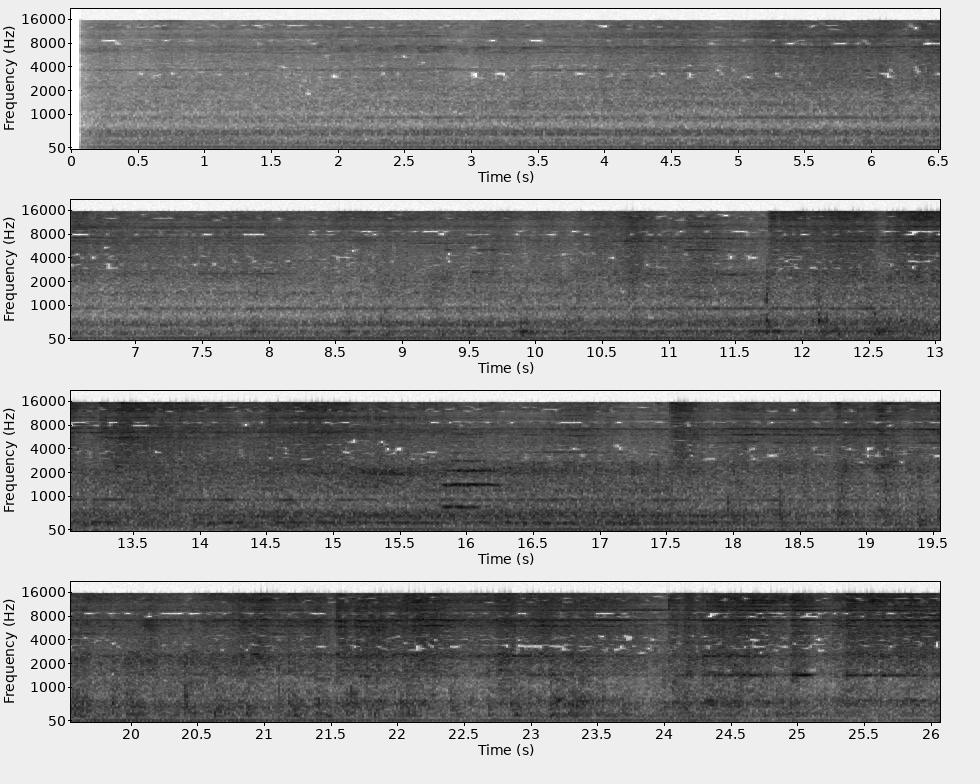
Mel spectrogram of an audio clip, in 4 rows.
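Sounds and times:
diesel locomotive engine drone: 0.1 - 26.0
train wheels knocking on rails: 7.8 - 26.0.

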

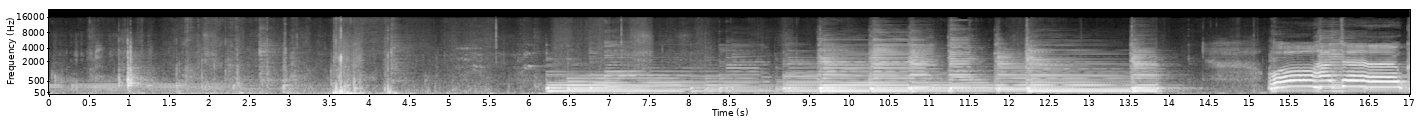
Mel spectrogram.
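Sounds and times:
guitar strumming chords: 0.0 - 3.5, 6.2 - 14.3
woman singing: 15.2 - 17.0.

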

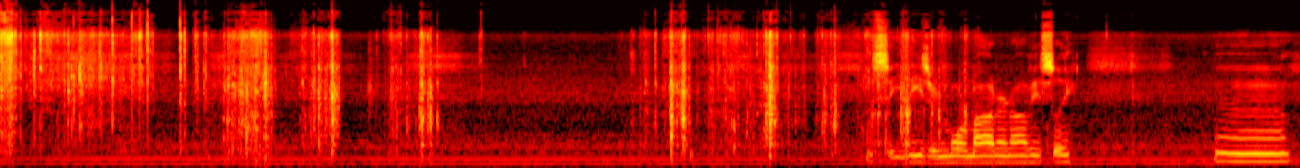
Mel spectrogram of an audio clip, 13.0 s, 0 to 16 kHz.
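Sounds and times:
plastic bags crinkling: 0.0 - 4.5, 6.3 - 9.7.

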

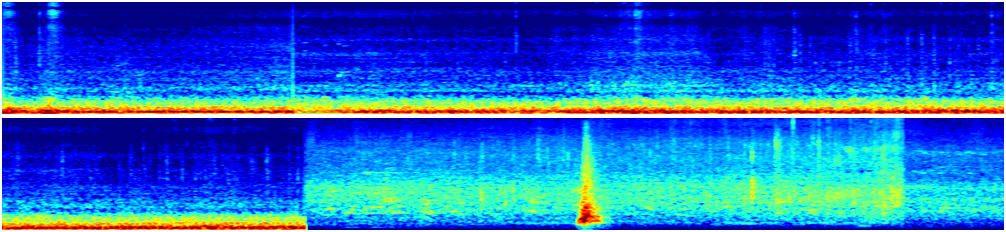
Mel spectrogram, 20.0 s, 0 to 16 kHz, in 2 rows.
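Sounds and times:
car driving heard from inside: 0.0 - 13.1.

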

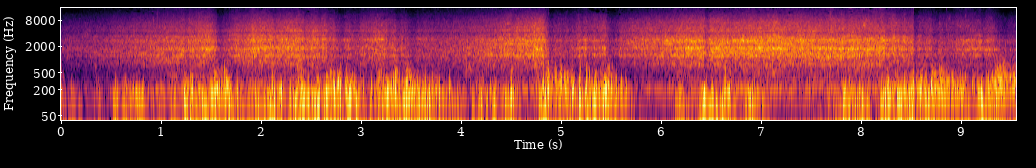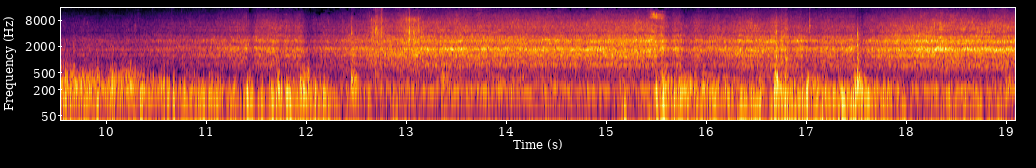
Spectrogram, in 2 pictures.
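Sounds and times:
low rumble: 0.0 - 19.0
steam locomotive hissing: 0.0 - 19.0.

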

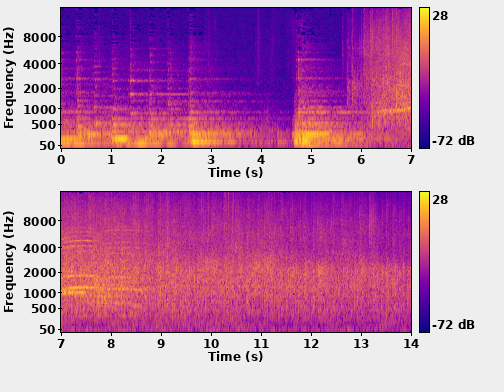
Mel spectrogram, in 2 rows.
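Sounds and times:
orchestral music: 0.0 - 6.4
audience applauding: 5.7 - 14.0.

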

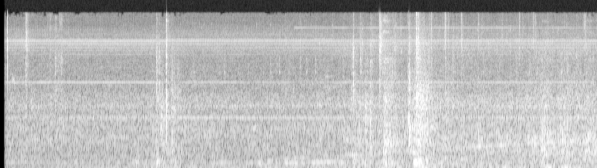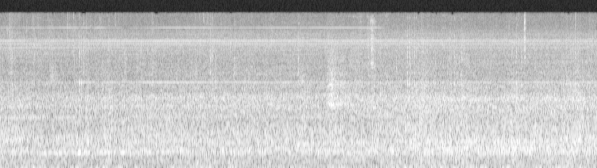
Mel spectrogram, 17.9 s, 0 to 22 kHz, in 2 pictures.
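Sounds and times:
subway train accelerating: 0.1 - 17.9
traction motors whining: 0.2 - 17.9.

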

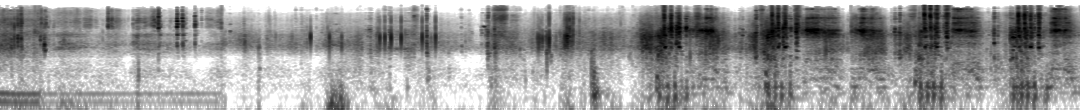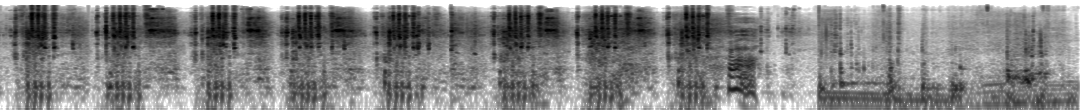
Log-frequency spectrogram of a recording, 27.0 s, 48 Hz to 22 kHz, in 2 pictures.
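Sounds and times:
engine recoil starter pulls: 8.1 - 27.0.

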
